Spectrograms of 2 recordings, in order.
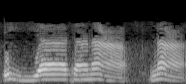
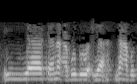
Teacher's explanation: لا بد للقارئ عند النطق بالعين من نعبد أن يمط صوته قليلا لأن العين حرف بين الرخو والشديد · Shown in: first take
